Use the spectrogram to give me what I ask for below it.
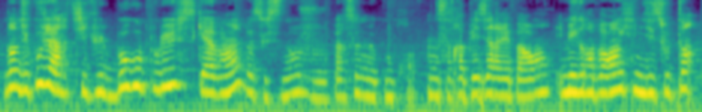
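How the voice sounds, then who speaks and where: A woman's voice: on the high side, fast talker, faint music behind. A woman in her twenties from France with a French accent and a slight lisp, chatting casually and emphatically in a self-deprecating, talkative vlog style. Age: 20s. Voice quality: slight lisp from dental aligners. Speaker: lifestyle vlogger.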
